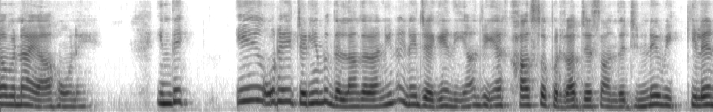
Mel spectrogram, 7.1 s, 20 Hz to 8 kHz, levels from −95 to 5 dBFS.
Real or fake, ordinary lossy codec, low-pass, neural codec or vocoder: fake; none; none; codec, 16 kHz, 4.8 kbps, FACodec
